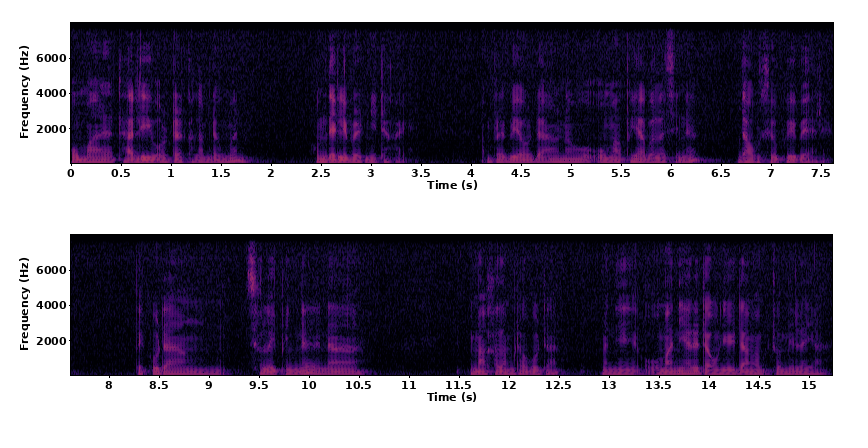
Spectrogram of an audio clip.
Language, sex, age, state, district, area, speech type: Bodo, male, 18-30, Assam, Kokrajhar, rural, spontaneous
